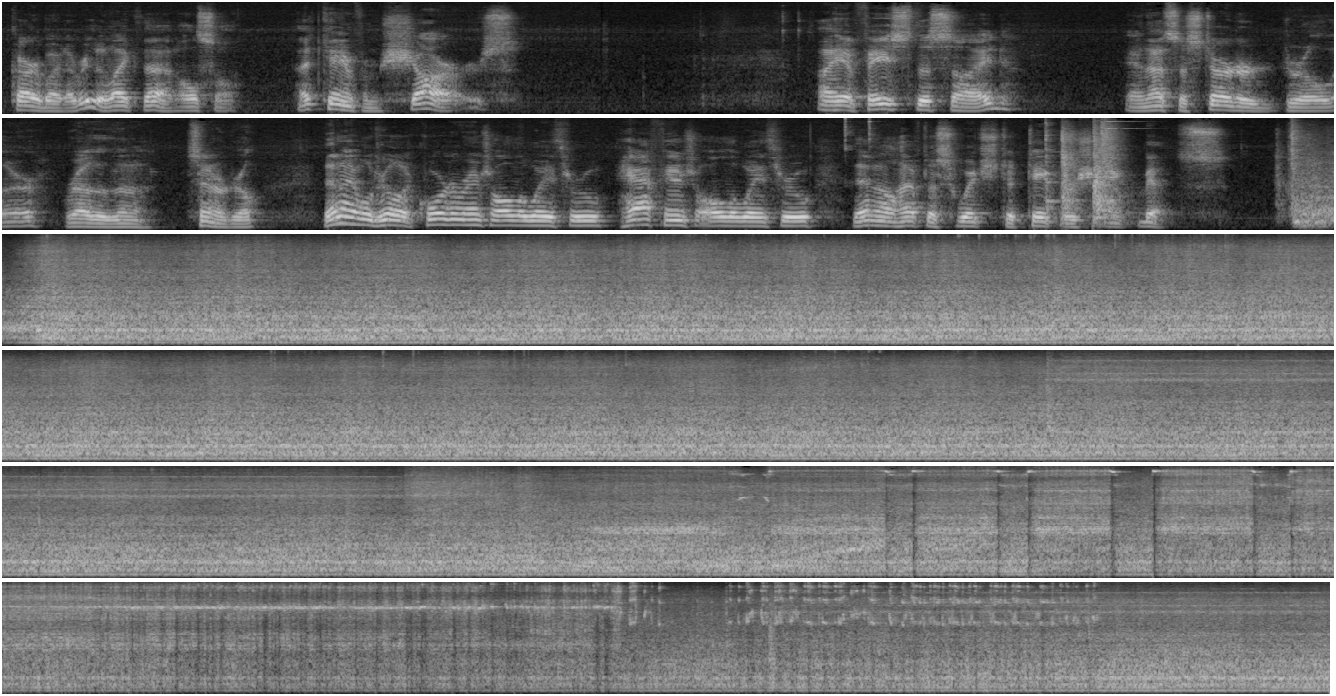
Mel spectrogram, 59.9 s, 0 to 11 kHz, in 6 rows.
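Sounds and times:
metal lathe running: 20.2s - 59.9s
drill drilling into metal: 22.3s - 40.8s, 44.2s - 58.5s.

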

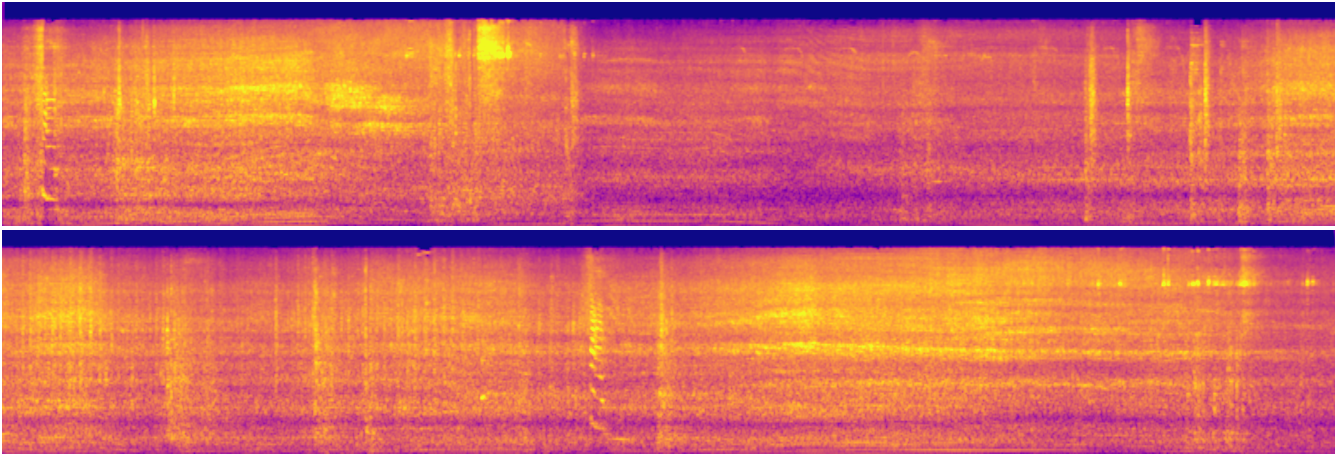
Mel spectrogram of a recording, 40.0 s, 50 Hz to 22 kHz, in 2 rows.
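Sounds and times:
garbage truck diesel engine: 0.0s - 39.9s
chained tires on snow: 4.7s - 9.0s, 33.7s - 39.9s.

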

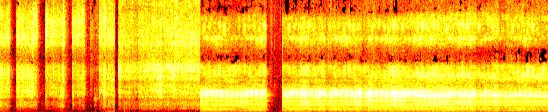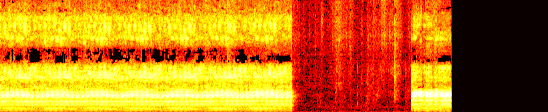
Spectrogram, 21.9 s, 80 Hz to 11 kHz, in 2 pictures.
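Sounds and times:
electric zapping buzz: 0.0s - 16.9s, 19.2s - 20.0s.

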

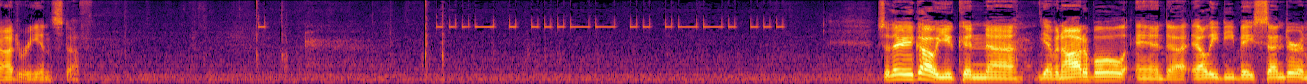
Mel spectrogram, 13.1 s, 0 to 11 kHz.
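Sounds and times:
high-pitched morse code beeps: 4.3s - 7.9s.

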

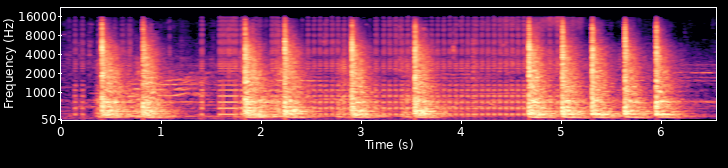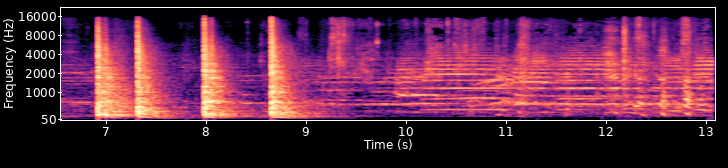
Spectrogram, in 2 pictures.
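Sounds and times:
rapid snare drum roll: 0.4s - 1.2s, 1.8s - 6.3s
marching snare drum strikes: 0.4s - 6.4s, 7.0s - 9.2s.

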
